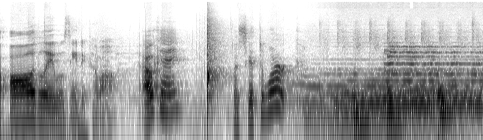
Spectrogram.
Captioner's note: claps; upbeat music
